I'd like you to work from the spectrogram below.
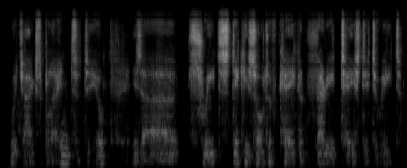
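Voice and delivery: soft whispered description of the cake; whispered aside. Acted. Storyteller whispering to the child what parkin is. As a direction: whisper it like a secret. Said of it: "whispered explanation aside".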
